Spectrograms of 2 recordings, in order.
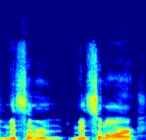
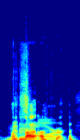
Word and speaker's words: Midsommar: So Midsommar is actually how Ari Aster pronounces it. Midsommar.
